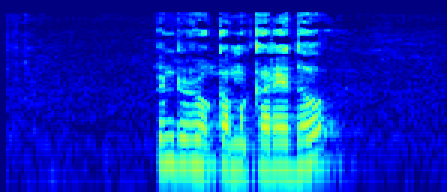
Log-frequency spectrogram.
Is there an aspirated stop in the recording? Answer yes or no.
no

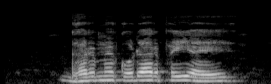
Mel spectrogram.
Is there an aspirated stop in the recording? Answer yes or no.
no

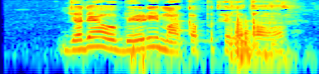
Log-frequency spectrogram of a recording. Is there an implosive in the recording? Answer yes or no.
yes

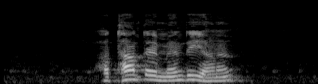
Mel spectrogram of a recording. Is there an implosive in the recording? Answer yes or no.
no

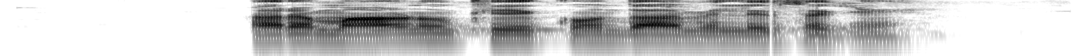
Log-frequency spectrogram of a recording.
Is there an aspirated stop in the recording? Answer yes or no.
yes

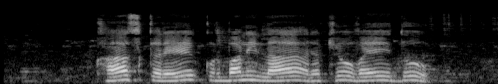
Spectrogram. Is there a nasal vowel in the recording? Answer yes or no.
no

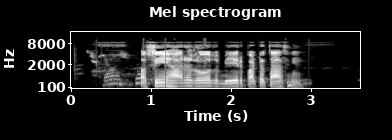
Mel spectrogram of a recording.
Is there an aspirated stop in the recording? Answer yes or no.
no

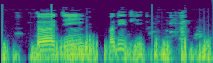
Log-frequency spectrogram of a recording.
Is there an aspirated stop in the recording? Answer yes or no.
yes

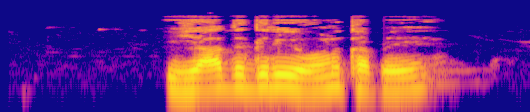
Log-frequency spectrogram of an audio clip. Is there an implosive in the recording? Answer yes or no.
no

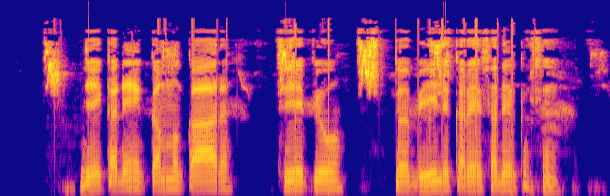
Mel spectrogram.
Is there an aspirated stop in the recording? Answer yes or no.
yes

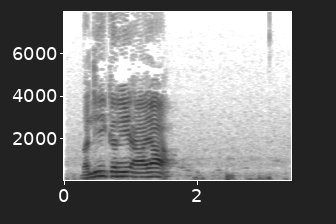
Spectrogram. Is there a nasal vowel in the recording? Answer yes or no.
no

